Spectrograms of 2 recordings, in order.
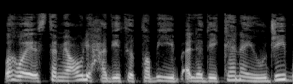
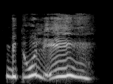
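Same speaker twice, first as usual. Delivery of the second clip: high, louder shocked scream; 14 semitones higher, 4 dB louder than usual. Acted. Dunya repeating her question, screaming in shock. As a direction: cry out in shock. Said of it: "هتفت دنيا صارخة".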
